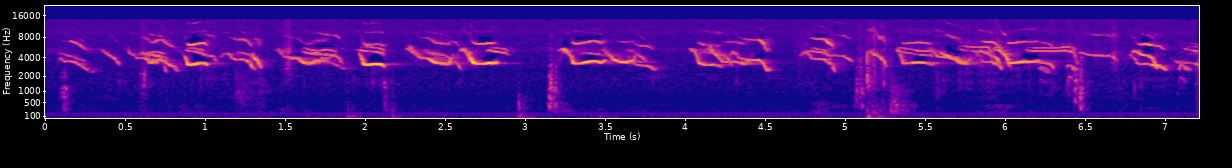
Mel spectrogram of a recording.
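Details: Many chickens, young and grown, let out of the coop and fed in the morning, Betbari, Mymensingh, 6 October 2018; continuous chorus of high, wavering, chirpy peeps, with occasional dull knocks in the background.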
